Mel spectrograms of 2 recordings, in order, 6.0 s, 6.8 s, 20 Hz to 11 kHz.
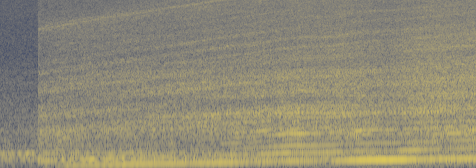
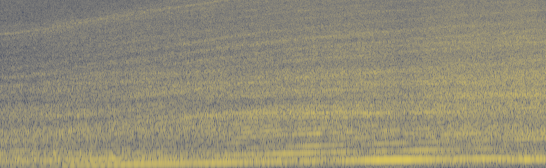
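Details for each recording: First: Subaru Levorg, built H6 engine, Haltech ECU, full-throttle dyno pull; pitch climbs steadily then briefly stumbles midway before rising on; boost control cutting after overboost, not pedalling, still heading for about 400 kW. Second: Subaru Levorg with built H6 engine, Haltech ECU, after downsizing to a smaller turbo, at wide open throttle; strong pull with pitch climbing smoothly, no misses or knocks; run possibly made 320 kW, healthy.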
